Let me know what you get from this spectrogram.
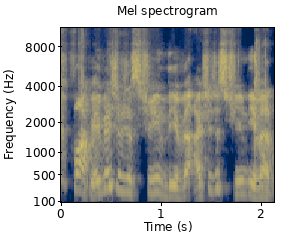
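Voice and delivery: high-pitched, flustered dithering; half-joking nervous spiral upward; played-up panic. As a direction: talk yourself out of it in mock panic. Playing up nerves about the event.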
